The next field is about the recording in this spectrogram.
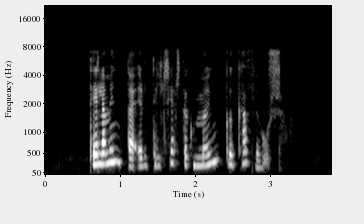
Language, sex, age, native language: Icelandic, female, 30-39, Icelandic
